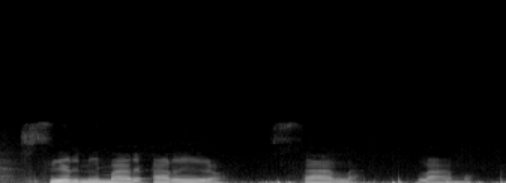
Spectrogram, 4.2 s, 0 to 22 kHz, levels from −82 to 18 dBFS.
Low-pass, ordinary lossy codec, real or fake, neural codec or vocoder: 7.2 kHz; none; fake; codec, 16 kHz, 6 kbps, DAC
